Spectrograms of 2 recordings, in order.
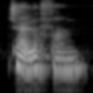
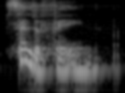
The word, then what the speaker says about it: Cellophane: anticipato dal singolo Cellophane. O meglio, per gli anglofoni, cellophane.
